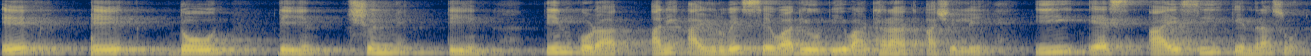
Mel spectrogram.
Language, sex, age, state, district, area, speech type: Goan Konkani, male, 45-60, Goa, Canacona, rural, read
